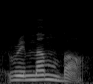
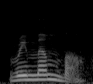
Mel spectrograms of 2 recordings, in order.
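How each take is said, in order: Both takes have the same delivery.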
